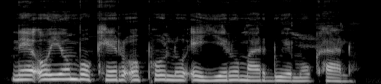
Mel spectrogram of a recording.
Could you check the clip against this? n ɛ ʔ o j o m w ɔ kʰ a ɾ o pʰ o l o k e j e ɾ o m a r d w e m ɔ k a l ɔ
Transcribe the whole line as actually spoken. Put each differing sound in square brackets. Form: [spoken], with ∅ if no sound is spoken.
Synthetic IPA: n ɛ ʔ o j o m [b] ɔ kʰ [ɛ] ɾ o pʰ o l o [ʔ] e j e ɾ o m a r d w e m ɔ [kʰ] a l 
